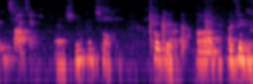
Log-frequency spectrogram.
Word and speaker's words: Aislinn: to Rita McMahon, who is, again, you can pronounce the name of your company, so I don't butcher it. It's Aislinn Consulting. Aislinn Consulting.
